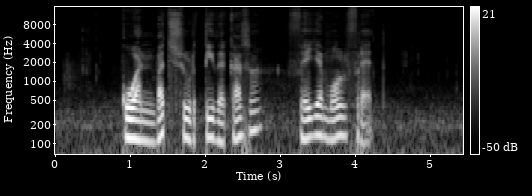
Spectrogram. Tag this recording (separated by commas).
Human voice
